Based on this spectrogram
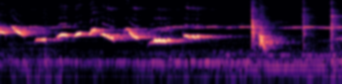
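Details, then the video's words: White-rumped shama performing a lure song for provoking other birds: a flowing string of fluty whistles stepping up and down, followed by a sustained thin tone and a couple of sharp clicks. "Pancingan Murai Batu Bongkar Isian"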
